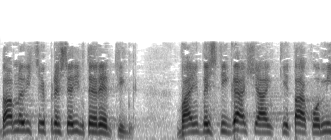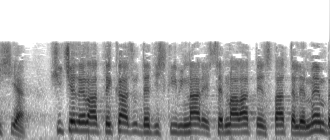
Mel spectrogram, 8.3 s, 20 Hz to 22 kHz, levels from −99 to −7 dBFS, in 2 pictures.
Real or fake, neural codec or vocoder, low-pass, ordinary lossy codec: real; none; 7.2 kHz; none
